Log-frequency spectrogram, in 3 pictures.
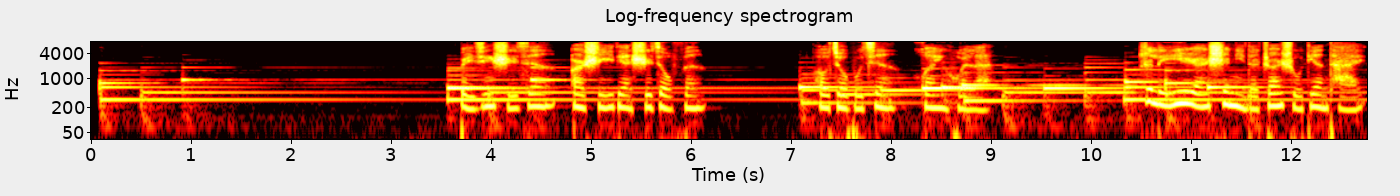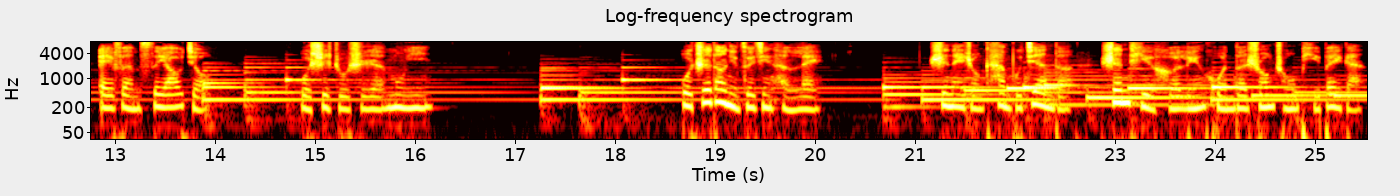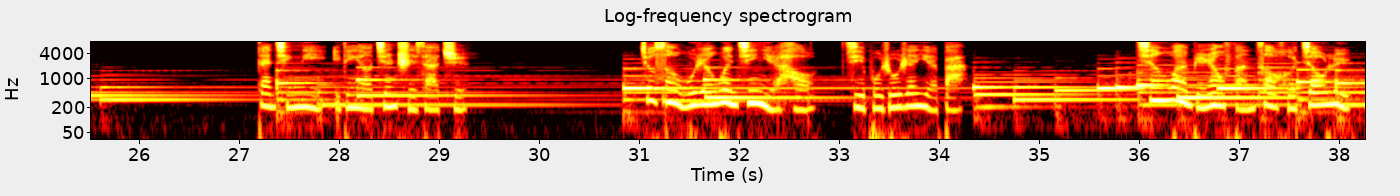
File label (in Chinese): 你的专属电台 低声, 女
